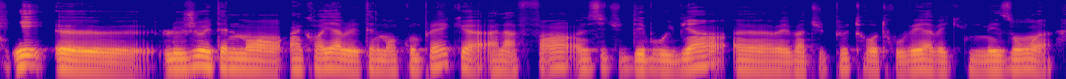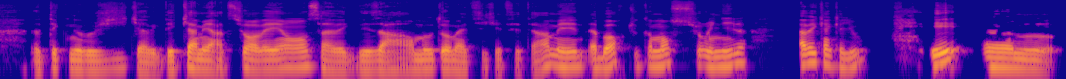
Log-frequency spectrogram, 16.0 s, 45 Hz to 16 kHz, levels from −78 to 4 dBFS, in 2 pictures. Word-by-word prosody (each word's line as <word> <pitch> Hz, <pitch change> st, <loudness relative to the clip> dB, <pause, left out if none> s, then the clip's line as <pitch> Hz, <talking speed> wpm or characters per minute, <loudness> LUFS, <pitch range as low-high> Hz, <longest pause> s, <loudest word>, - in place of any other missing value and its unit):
et 135 Hz, +1 st, +3 dB
heu, 90 Hz, -6 st, +4 dB
le 105 Hz, +1 st, +2 dB
jeu 125 Hz, +4 st, +4 dB
est 120 Hz, -, +5 dB
tellement 100 Hz, -6 st, +1 dB
incroyable 105 Hz, -1 st, +2 dB
et 90 Hz, -, 0 dB
tellement 95 Hz, -2 st, -3 dB
complet 100 Hz, +9 st, -3 dB
qu'à 100 Hz, -5 st, -2 dB
la 90 Hz, 0 st, -2 dB
fin, 115 Hz, +3 st, -3 dB
si 100 Hz, +1 st, -8 dB
tu 100 Hz, -, -14 dB
te 105 Hz, -, -13 dB
débrouilles 95 Hz, -2 st, -1 dB
bien, 110 Hz, +6 st, +1 dB
heu, 90 Hz, -2 st, -1 dB
eh 85 Hz, -, -1 dB
ben, 85 Hz, -1 st, -3 dB
tu 80 Hz, -, -14 dB
peux 100 Hz, -, -8 dB
te -, -, -13 dB
retrouver 90 Hz, +2 st, 0 dB
avec 85 Hz, -2 st, -5 dB
une 90 Hz, -2 st, -7 dB
maison, 95 Hz, +2 st, +1 dB
heu -, -, -5 dB, 0.4 s
heu, -, -, -3 dB
technologique 95 Hz, +3 st, -2 dB
avec 80 Hz, -2 st, -1 dB
des 90 Hz, -, 0 dB
caméras 95 Hz, -2 st, +3 dB
de -, -, -15 dB
surveillance, 110 Hz, +5 st, +1 dB
avec 85 Hz, -3 st, -1 dB
des 90 Hz, +1 st, 0 dB
armes 95 Hz, +2 st, 0 dB
automatiques 90 Hz, -4 st, -1 dB
et -, -, -6 dB
cetera 125 Hz, -, -5 dB
mais 115 Hz, -3 st, +2 dB
d'abord, 110 Hz, -2 st, +1 dB
tu -, -, -16 dB
commences 125 Hz, +3 st, 0 dB
sur 130 Hz, -, -6 dB
une 120 Hz, +1 st, +2 dB
île 155 Hz, +5 st, -1 dB, 0.4 s
avec 150 Hz, +3 st, +4 dB
un 140 Hz, -, +1 dB
caillou, 115 Hz, -, -5 dB, 0.5 s
et 385 Hz, 0 st, +5 dB
hem, 105 Hz, -3 st, +2 dB
100 Hz, 205 wpm, -24 LUFS, 90-110 Hz, 0.5 s, est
